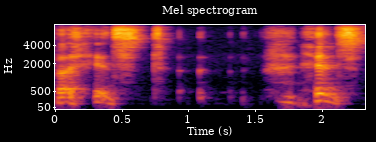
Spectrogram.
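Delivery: loud, high voice, laughing through the words. Announcing when an event series returns, laughing while talking. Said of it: "I'm sorry if I'm laughing".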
